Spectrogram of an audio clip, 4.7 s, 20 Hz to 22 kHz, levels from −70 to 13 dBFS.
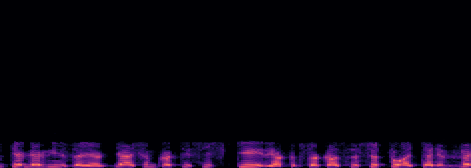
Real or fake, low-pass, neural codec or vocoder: fake; 10.8 kHz; codec, 24 kHz, 1.2 kbps, DualCodec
